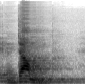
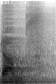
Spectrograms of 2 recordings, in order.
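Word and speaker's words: dumb: দেন হচ্ছে ডাম্প, এখানে ডাম্প বলে আমরা ডিফ অ্যান্ড ডাম্প, তাহলে ডাম্প নয়, ডাম, ডাম, ডাম, ডাম।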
